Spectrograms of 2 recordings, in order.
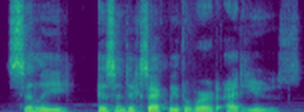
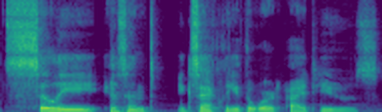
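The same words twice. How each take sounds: First: Low, cool disapproval. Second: Slow, measured retort, leaning on SILLY; cool disapproval. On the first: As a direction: lower retort, leaning on "isn't". Jenna coolly corrects Heather, second take. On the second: Jenna coolly corrects Heather, first take. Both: Acted.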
